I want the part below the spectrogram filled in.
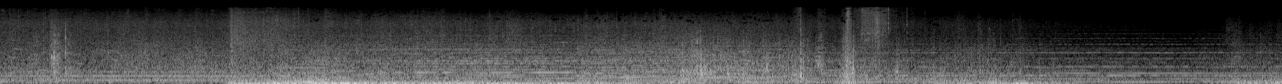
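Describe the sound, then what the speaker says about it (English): A thunderstorm with heavy rain drums steadily on surfaces, with gusty wind buffeting and a low rumble swelling briefly early on, continuous and fairly loud with no voices. "The thunder sounded much too close and full of angry power."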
